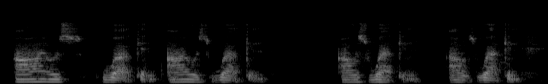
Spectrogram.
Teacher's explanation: Okay, usually was we have a long sound was, where a long sound, but when we're speaking or when we're reading a text, mostly we use the weak form and the weak form have a very short vowel, and the shortest vowel in English is the schwa sound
